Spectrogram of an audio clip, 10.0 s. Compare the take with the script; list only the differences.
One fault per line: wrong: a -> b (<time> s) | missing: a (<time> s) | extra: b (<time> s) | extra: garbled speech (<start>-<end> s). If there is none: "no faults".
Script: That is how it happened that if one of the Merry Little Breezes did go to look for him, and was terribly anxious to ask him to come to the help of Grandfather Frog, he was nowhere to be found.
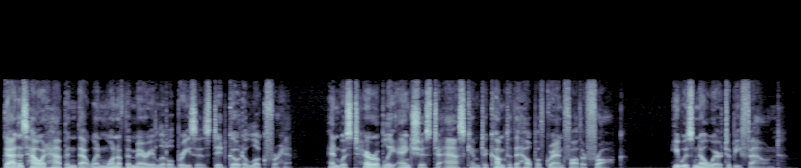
wrong: if -> when (1.2 s)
